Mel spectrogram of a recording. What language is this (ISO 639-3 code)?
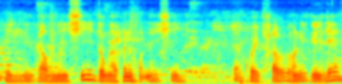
brx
